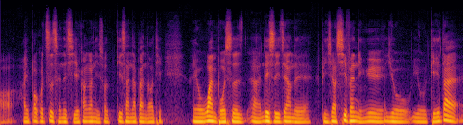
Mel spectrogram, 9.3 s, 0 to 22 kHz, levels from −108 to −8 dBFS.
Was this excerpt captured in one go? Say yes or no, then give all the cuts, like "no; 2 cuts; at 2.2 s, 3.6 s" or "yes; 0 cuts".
yes; 0 cuts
